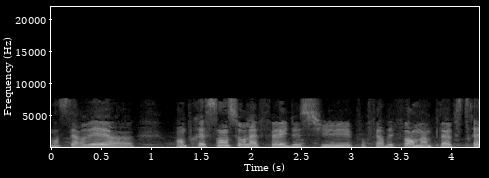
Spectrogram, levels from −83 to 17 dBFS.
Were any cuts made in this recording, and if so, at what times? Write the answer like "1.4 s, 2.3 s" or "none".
none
